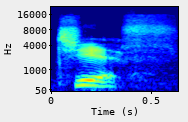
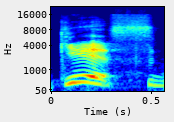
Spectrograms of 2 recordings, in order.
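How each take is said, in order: First: The word begins with a soft G sound. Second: The word begins with a hard G sound. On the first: The speaker calls it wrong. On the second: The speaker calls it right.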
